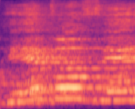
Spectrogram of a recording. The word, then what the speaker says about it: revolver: Sílaba tônica é a que nós pronunciamos com mais força. Então, a que nós pronunciamos com mais força é a sílaba ver, né?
